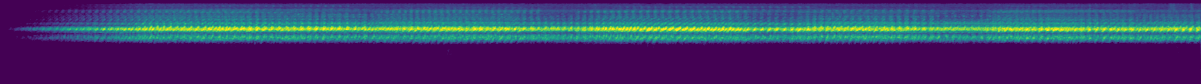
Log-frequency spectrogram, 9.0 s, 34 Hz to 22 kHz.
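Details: A gray tree frog in Northwest Wisconsin in early June 2022 gives a loud, musical, rapidly pulsed trill without a break; an unidentified second frog species, possibly a spring peeper, also calls.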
